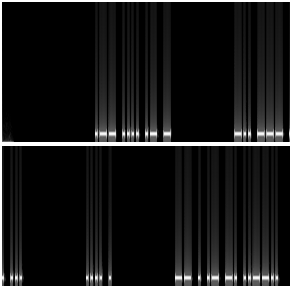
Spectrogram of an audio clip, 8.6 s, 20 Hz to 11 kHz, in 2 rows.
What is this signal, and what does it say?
Morse code, heard as a keyed tone, about 36 wpm, 700 Hz. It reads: WHAT DOES HE MEAN?
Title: 4x Word-Spacing - Sentences from Top 200 Words - 35wpm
